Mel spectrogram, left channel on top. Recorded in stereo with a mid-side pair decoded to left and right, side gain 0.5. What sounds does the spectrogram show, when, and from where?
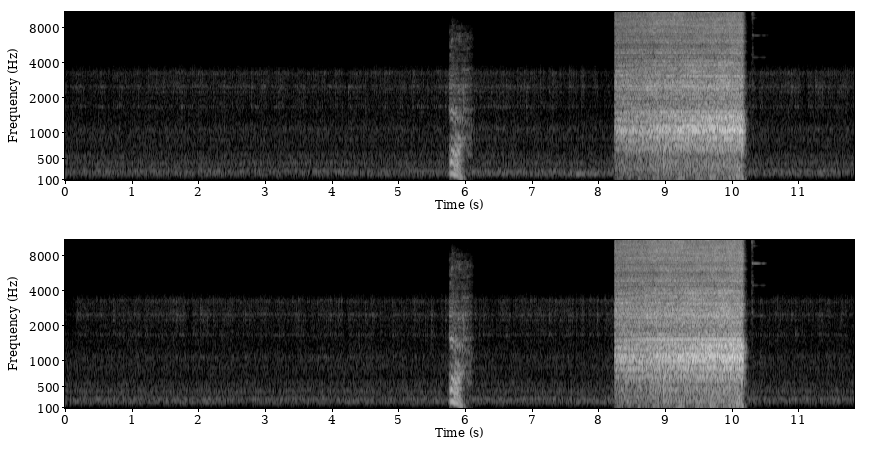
5.8 s a gasp: 20° right, 0.5 m
8.2 s a hair dryer: 25° right, 0.6 m
10.3 s a bell: 65° right, 1.0 m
